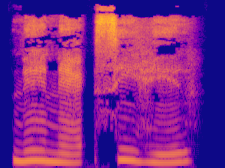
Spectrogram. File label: indonesia, negative phrases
